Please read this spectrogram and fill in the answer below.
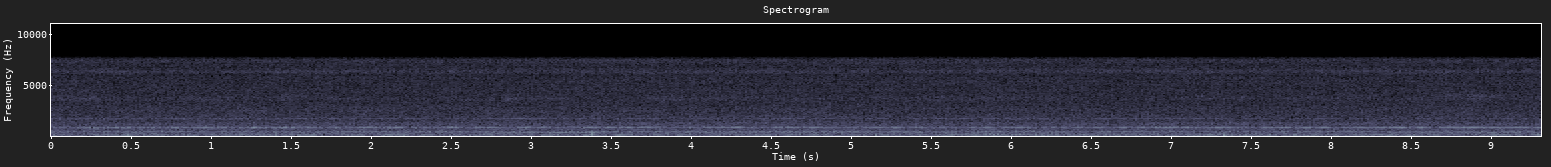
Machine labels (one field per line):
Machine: fan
